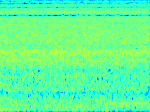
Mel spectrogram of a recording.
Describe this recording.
Radio static from FM stations.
